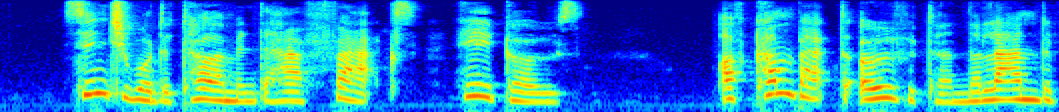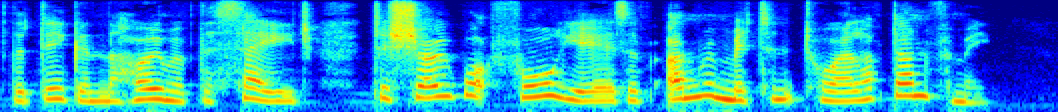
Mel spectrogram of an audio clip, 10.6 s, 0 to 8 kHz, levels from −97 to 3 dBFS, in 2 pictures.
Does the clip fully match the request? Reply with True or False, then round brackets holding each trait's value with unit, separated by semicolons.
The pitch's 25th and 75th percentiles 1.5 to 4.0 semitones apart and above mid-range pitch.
False (5.0 semitones; 235 Hz)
